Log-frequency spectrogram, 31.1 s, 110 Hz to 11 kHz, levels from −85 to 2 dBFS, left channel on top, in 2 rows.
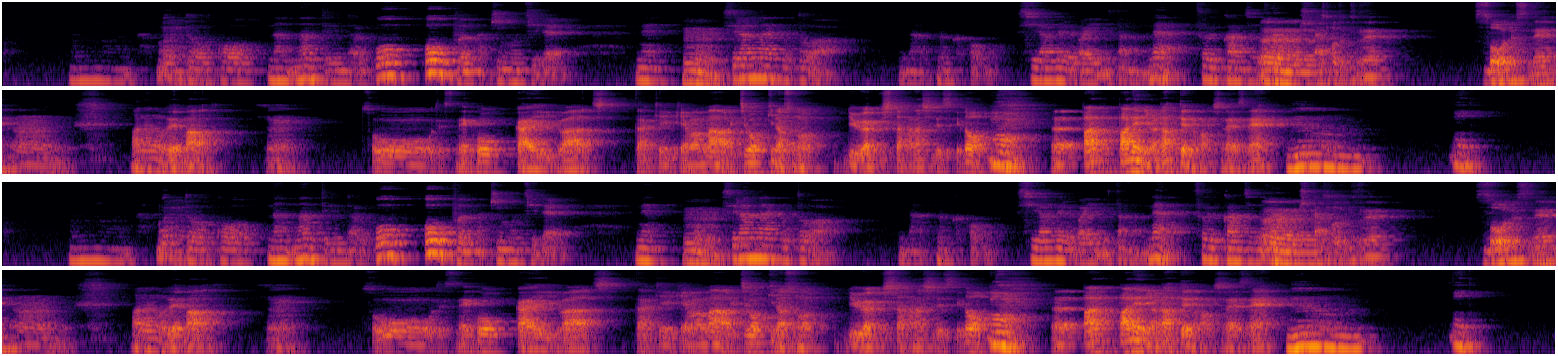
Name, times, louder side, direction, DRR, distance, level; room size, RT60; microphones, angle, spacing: voice 1, 0.7-1.3 1.5-4.0 4.2-5.5 6.3-6.6 6.9-8.3 9.0-9.9 10.2-11.7 12.0-12.8 13.1-13.5 14.8-15.7 25.4-25.7 28.4-29.2 30.0-30.2, right 2 dB, 80° right, -4 dB, 0.5 m, -34 dB
voice 2, 6.8-7.7 12.6-13.8 14.7-16.6 16.8-17.6 18.2-18.5 19.2-21.6 21.9-23.6 24.0-25.3 26.0-28.2, left 1 dB, 75° left, -1 dB, 0.5 m, -30 dB
2.7 x 2.1 x 2.3 m, 0.74 s
head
